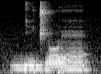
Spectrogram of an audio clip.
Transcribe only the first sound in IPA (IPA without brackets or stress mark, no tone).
ɡ͡b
